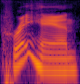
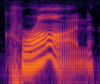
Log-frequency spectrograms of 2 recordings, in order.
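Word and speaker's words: Crahan: Also, I watched an interview with Clown, and I always pronounced it Crayhan, but in it he said his last name is pronounced like Cron.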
